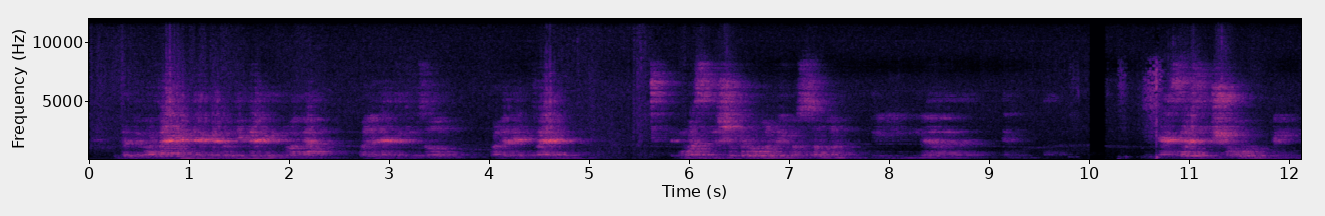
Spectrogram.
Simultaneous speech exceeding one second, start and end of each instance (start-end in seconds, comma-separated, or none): none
